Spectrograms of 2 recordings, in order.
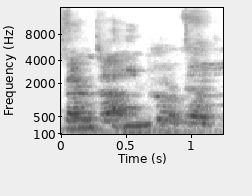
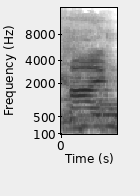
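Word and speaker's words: Vindheim: it's actually Vintane. Vintame is I have technically heard the Vintane Herald say it 3 different ways in one chorus. Because they're wrong. it's a Viking word. Yes. Saying. I am the Star Principal Herald, and I'm telling you, it's Vintane. Vintame.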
